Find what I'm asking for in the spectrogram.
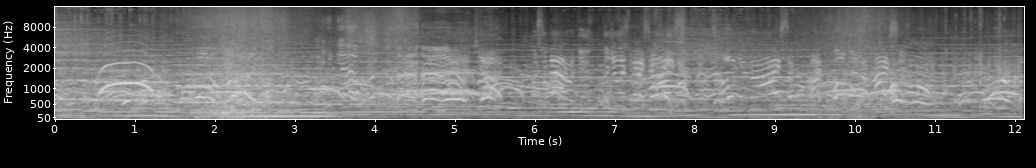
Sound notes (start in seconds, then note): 0.7 all cheering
